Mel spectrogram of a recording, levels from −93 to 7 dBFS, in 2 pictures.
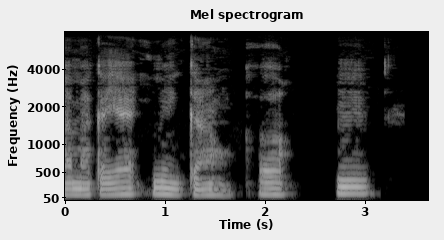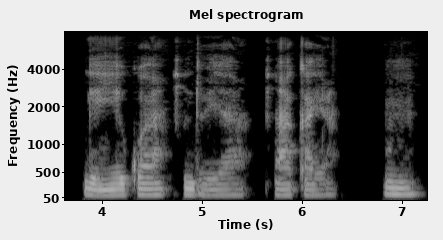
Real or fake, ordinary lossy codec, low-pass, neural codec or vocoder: real; none; none; none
